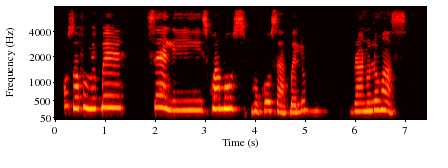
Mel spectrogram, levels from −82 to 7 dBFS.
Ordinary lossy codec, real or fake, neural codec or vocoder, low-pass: none; real; none; 7.2 kHz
